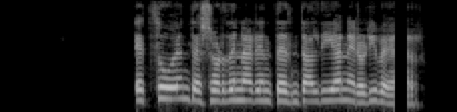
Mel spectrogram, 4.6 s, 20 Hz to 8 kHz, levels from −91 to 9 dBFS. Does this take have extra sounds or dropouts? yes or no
yes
